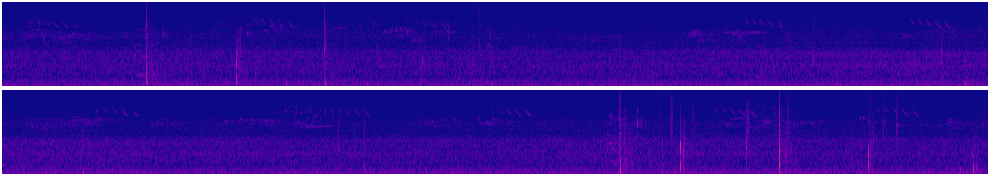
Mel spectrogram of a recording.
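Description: Tennis ball struck by rackets and bouncing on the court in a rally: sharp pocks about a second or so apart, three near the start, then a long gap, then a serve and a run of quick hits near the end.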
